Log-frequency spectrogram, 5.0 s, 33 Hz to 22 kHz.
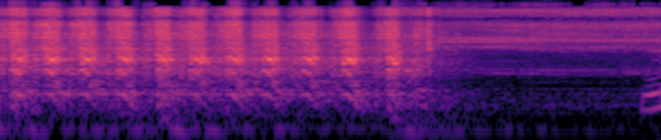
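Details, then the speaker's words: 1953 Mack A40 with a swapped-in 24-valve 5.9 Cummins diesel from a school bus, on weak batteries plus charger and jump pack, injectors cracked. Starter cranks at an even beat of about 3.5 per second but it never fires; owner suspects too much compression. "key on contact Oh I thought she was gonna go come on girl contact [Laughter] just too much compression in the old girl"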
